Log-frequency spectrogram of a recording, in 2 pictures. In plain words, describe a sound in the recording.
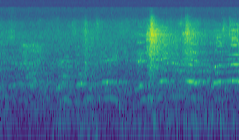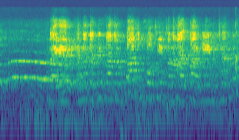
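Young men shout and talk loudly across an echoing ice rink.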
